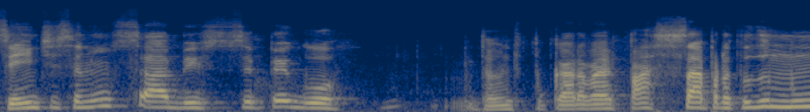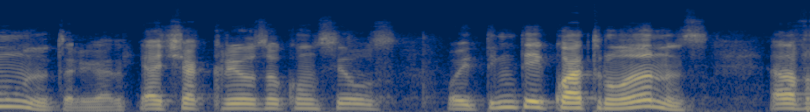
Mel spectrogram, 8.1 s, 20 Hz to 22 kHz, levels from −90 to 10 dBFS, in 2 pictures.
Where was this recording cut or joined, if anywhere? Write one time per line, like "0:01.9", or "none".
0:04.7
